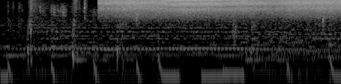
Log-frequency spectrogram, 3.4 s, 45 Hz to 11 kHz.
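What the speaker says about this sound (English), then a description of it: "So I want this spray." Repeated mechanical spray bursts from a forensic spray tool in the Forens1cs crime scene detective video game, with a steady hiss and ratcheting clicks recurring at a regular pace, heard alone.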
